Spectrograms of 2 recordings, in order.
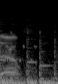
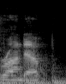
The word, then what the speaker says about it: Rondo: back I in the thought it day was when pronounced people were like- Roundo. It's Rondo.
